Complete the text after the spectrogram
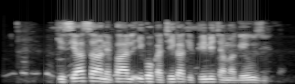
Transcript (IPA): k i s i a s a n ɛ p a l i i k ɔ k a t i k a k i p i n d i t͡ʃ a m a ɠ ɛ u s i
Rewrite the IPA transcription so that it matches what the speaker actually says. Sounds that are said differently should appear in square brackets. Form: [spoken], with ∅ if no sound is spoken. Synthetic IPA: k i s i a s a n ɛ p a l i i k ɔ k a t i k a k i p i n d i t͡ʃ a m a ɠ ɛ u [z] i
